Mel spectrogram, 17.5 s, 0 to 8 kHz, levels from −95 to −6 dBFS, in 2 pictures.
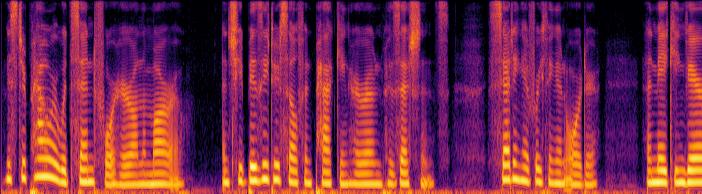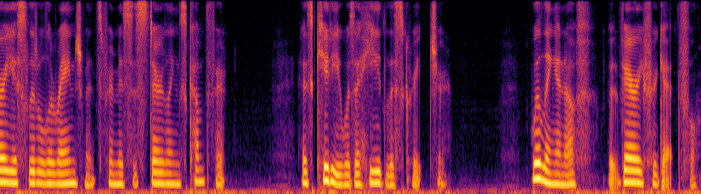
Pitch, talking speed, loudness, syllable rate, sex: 180 Hz, 145 wpm, -18 LUFS, 5.1 syllables/s, female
